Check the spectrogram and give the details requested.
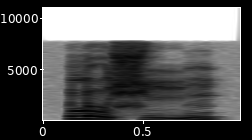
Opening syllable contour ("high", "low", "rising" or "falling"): falling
